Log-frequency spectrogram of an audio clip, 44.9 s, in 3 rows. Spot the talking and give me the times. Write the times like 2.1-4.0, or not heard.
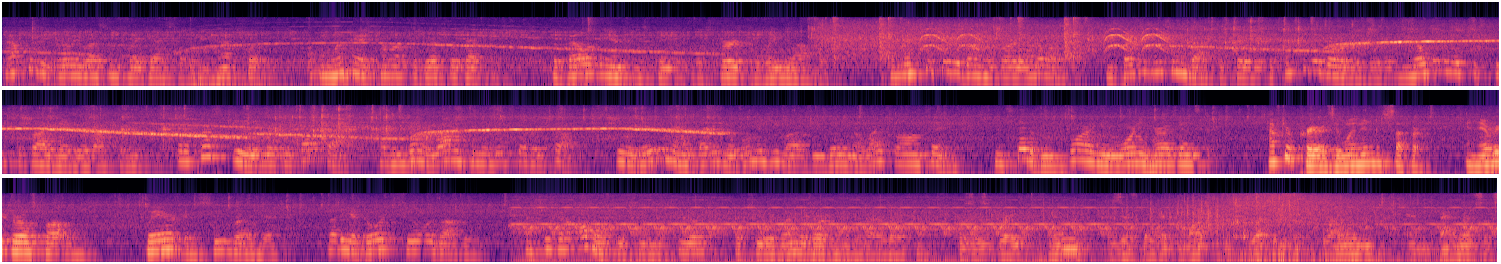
0.0-44.8.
